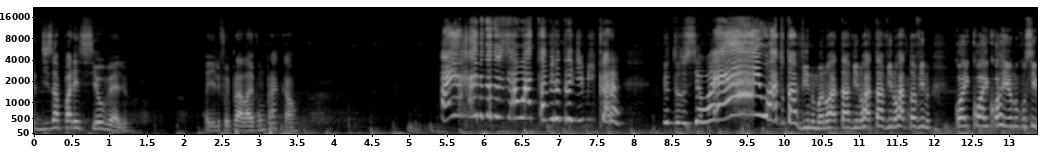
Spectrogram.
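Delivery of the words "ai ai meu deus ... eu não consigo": shrill panicked screaming, far higher and louder; being chased. Real, not acted. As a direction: scream and flee in terror. Rat chasing him. (gritando em pânico perseguido)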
